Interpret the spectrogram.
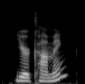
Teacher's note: Voice goes up at the end.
